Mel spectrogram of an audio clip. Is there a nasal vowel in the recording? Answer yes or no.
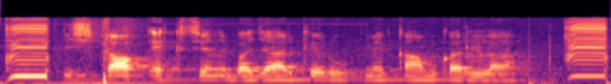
yes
